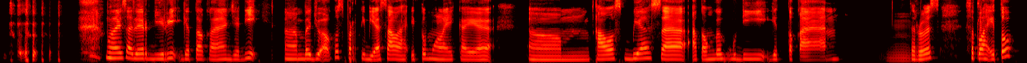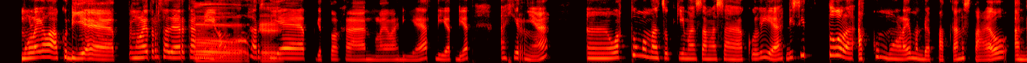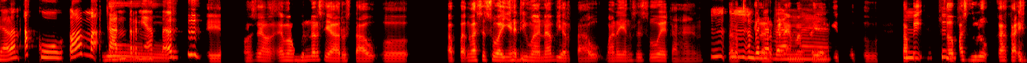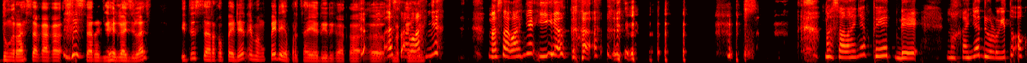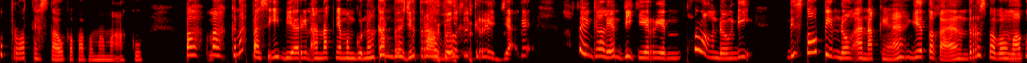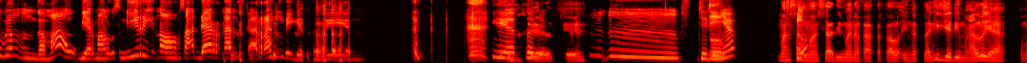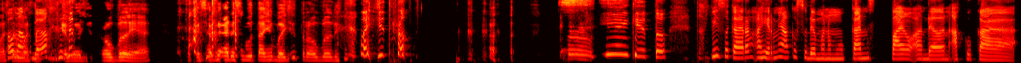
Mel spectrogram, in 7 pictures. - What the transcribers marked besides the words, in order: laugh; in English: "hoodie"; laughing while speaking: "diet"; stressed: "oh"; in English: "style"; drawn out: "Wow"; other background noise; chuckle; laughing while speaking: "di mana"; tapping; chuckle; laughing while speaking: "gak jelas"; laughing while speaking: "Masalahnya masalahnya iya, Kak"; laugh; chuckle; sniff; laugh; laughing while speaking: "baju trouble ke gereja?"; in English: "trouble"; unintelligible speech; laugh; chuckle; chuckle; laughing while speaking: "banget"; in English: "trouble"; laugh; in English: "trouble"; chuckle; laughing while speaking: "Baju trob"; chuckle; laugh; in English: "style"
- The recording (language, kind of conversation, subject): Indonesian, podcast, Kapan pertama kali kamu menyadari bahwa kamu punya gaya sendiri?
